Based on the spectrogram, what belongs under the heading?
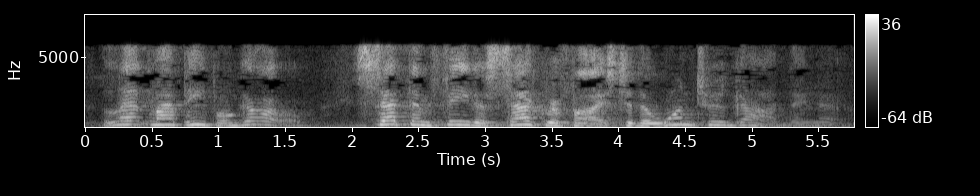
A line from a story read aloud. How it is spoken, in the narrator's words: cried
